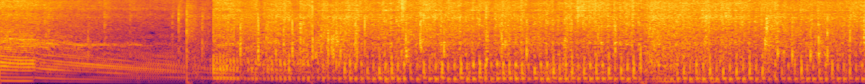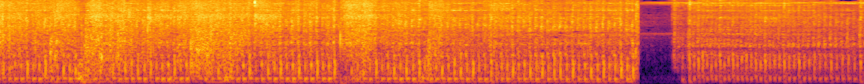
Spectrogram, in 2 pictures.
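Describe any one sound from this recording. A tree cracks and crashes down through leaves and branches.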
